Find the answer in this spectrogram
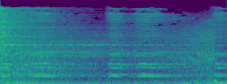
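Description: Cinematic trailer hit under the title card: a deep low rumble with a sustained, horn-like chord that starts suddenly and swells again at the end.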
